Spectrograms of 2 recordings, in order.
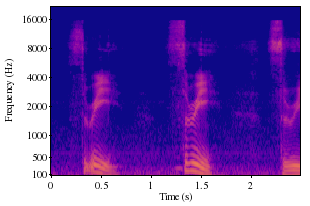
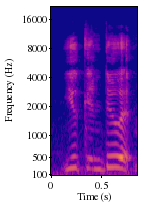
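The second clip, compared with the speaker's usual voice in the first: encouraging mother duck; 12 semitones higher, faster than usual. A narrator's reading. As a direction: cheer the little ones on. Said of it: "Mama said".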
